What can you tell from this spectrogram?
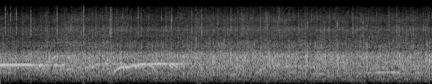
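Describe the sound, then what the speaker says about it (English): Thick, steady applause from a church program audience honoring the instrumentalists, sustained clapping at an even level throughout, with a couple of faint whistle-like tones gliding through early on. "Give them a great clap of appreciation."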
